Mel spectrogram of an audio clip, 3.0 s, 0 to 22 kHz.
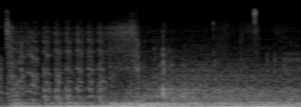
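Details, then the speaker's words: Used 2002 Toyota Tacoma with 175,000 miles, cold start: short crank, catches quickly, settles into a steady, quiet low idle with no knocks or ticks, still smooth after about five minutes; normal cold start. "right I don't know if you can hear that but it is running like a champ all right so it's been idling now for about five minutes or so it's still running very smooth it's super quiet"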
